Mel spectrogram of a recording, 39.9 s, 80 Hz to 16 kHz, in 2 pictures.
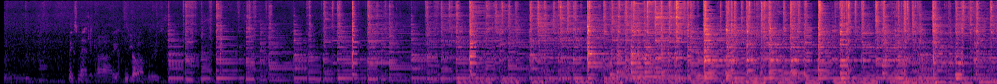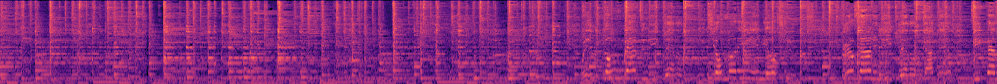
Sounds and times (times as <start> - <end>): Mandolin: 2.6 - 39.8.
